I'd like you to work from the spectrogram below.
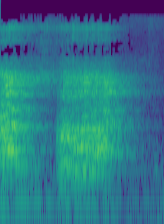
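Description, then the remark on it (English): A dog named Bim barks and snarls in two rough, sustained bursts, loud and agitated, with a brief break between them and no voices, while fighting a rattlesnake. “It's Bim. The rattler sees Bim. They're going to fight.”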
